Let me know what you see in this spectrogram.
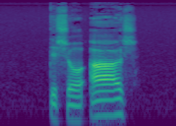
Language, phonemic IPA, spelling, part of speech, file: Navajo, /tɪ̀ʃòːʔɑ́ːʒ/, dishooʼáázh, verb, Nv-dishooʼáázh.ogg
- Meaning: second-person duoplural perfective of dighááh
